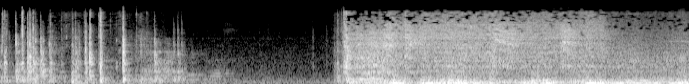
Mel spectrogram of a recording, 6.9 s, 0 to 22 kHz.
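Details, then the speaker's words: C4 Corvette after new spark plugs and distributor cap: a few cranking turns, then a steady idle with a light, quick tick. The owner suspects the rear spark plug isn't screwed all the way in and plans to tighten it. "right all right seem like that back sport plug Lo all the way in cuz I hear it ticking so what I'm have to do is take that back one off and actually tighten it up a little bit more CU that's the only one I hear"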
